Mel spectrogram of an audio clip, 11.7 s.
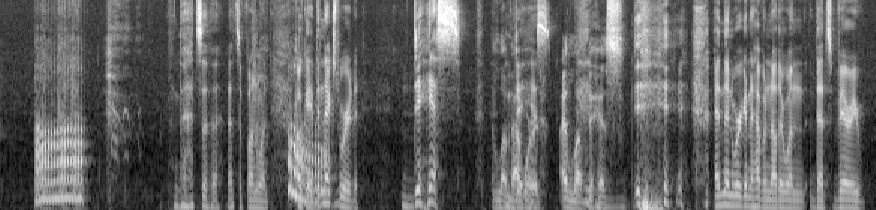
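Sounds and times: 
speech: 0:00.4 - 0:00.7, 0:02.6 - 0:11.6
voice imitating a trumpet: 0:00.5 - 0:01.3, 0:03.8 - 0:04.5
laughter: 0:01.4 - 0:01.8, 0:03.9 - 0:04.6, 0:06.8 - 0:09.5.

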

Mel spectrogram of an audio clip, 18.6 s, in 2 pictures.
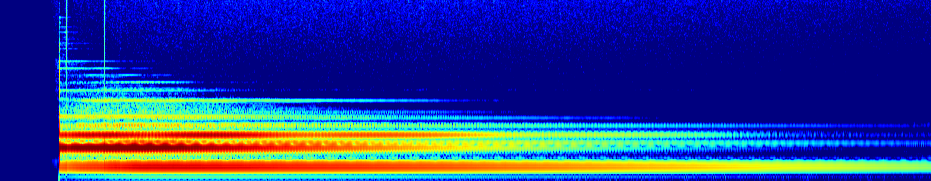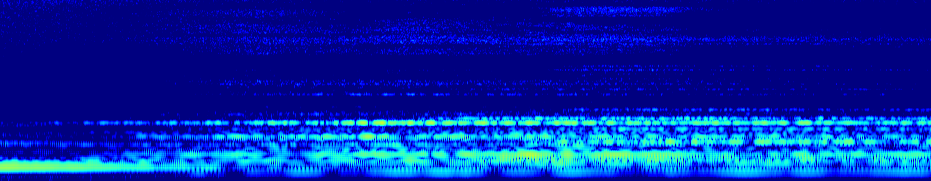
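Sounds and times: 
gong stroke ringing: 0:00.6 - 0:05.0.

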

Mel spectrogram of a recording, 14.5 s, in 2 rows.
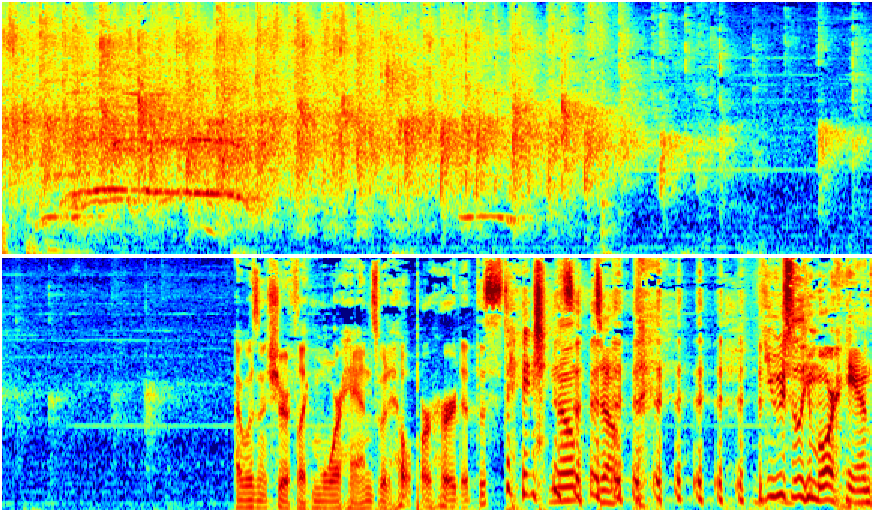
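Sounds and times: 
voices rising over clapping: 0:00.0 - 0:06.1
audience applause welcoming a guest onto a live show: 0:00.0 - 0:07.4
speech: 0:09.2 - 0:14.4
laughter: 0:11.5 - 0:13.9.

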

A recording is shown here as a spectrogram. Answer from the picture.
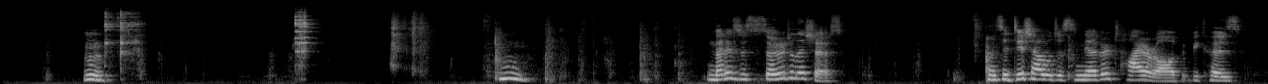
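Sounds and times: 
speech: 0:00.8 - 0:01.3, 0:05.0 - 0:05.4, 0:07.1 - 0:08.5, 0:09.8 - 0:12.5
fork and spoon clinking and scraping on a plate of nasi goreng: 0:03.0 - 0:03.3.

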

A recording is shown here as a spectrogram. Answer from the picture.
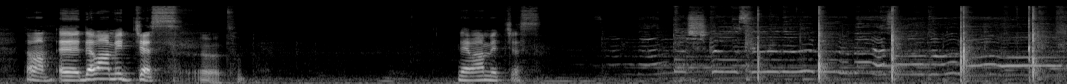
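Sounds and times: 
speech: 0:00.2 - 0:02.6, 0:04.6 - 0:05.4
audience clapping: 0:07.4 - 0:10.6.

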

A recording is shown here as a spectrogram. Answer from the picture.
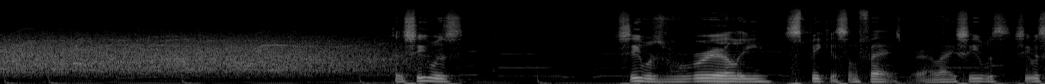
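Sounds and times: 
hand clapping: 0:00.0 - 0:04.0
speech: 0:03.9 - 0:04.7, 0:06.2 - 0:10.4.

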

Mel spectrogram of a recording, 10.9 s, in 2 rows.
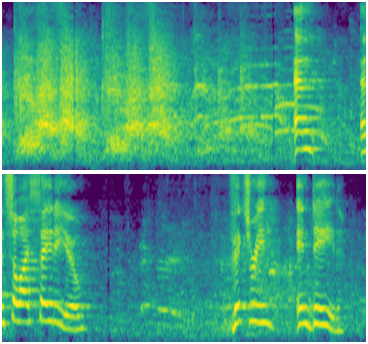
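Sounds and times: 
crowd chanting at a political rally: 0:00.0 - 0:03.8
speech: 0:05.4 - 0:06.8, 0:08.9 - 0:10.7.

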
